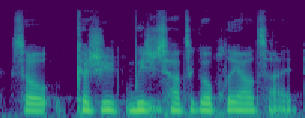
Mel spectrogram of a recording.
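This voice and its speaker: A young woman from the Netherlands, co-hosting a podcast in relaxed, chatty conversation. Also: medium pitch, quick pace, gravelly, no room sound, clean studio sound. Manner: relaxed, chatty, many fillers. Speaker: podcast co-host. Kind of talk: casual chat.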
